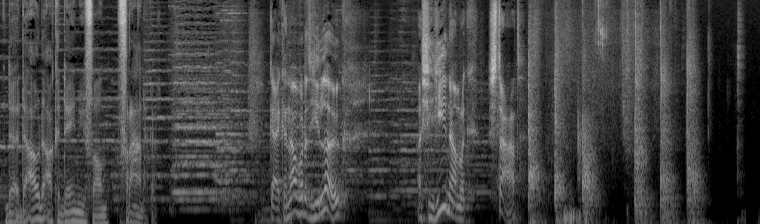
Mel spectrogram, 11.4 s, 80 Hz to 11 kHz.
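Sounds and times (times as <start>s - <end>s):
speech: 0.1s - 2.4s, 4.0s - 5.4s, 6.3s - 8.0s
foot stamping on solid cellar floor of the old academy in Franeker: 7.9s - 11.3s.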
